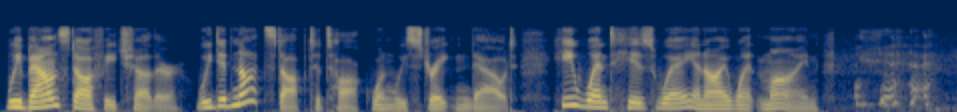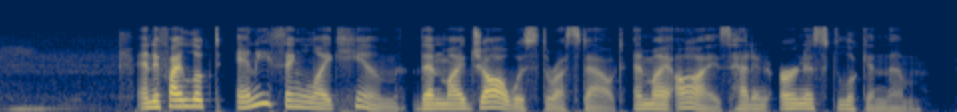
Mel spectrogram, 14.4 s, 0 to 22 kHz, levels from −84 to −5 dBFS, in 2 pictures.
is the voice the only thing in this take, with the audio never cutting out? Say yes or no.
no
